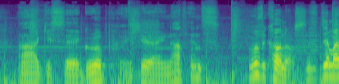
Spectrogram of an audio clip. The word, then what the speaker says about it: Ρουβίκωνας: Rubikonos. Am I pronouncing that right? Well, sort of. Yeah, Rubikonas, yes.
